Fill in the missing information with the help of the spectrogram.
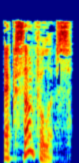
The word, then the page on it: exomphalos: British English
